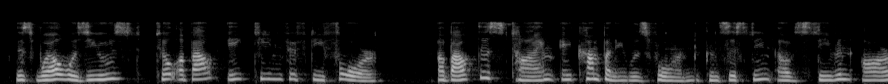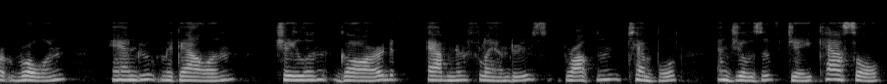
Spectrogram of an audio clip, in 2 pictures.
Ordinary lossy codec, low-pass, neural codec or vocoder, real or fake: Opus, 64 kbps; 7.2 kHz; vocoder, 22.05 kHz, 80 mel bands, HiFi-GAN; fake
